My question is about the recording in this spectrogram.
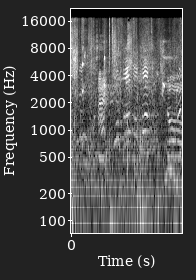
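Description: A dodgeball bouncing on a hard outdoor court, a few dull thuds, with players' voices calling.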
